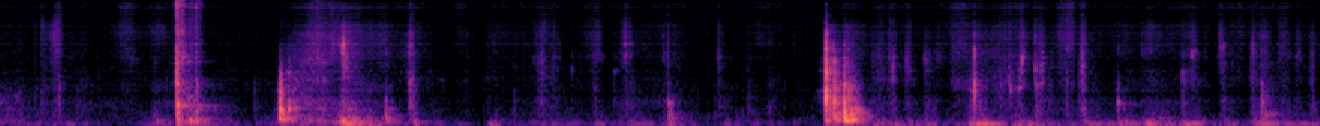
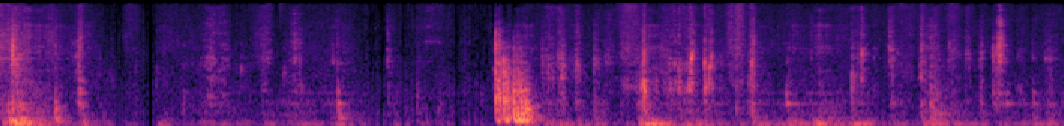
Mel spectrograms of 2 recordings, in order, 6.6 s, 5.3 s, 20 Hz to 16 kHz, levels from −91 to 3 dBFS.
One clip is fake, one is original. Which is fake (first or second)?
first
